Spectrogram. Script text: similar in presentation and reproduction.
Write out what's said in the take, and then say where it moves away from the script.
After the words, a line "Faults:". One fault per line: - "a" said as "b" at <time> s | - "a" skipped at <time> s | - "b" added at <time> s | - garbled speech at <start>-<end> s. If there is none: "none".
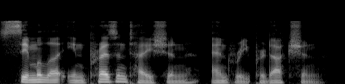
similar in presentation and reproduction.
Faults:
none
